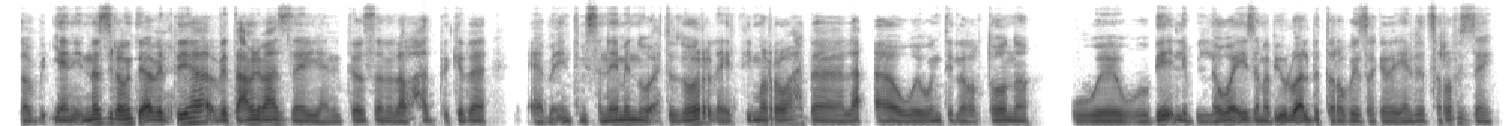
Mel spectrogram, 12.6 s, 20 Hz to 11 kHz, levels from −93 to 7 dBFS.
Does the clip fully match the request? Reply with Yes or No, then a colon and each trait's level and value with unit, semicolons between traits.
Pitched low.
Yes: very low, 90 Hz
